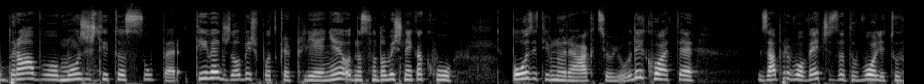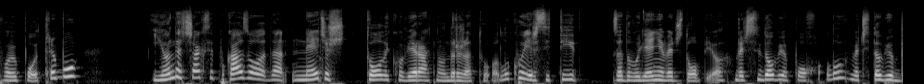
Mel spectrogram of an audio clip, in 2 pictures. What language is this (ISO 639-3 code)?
hrv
